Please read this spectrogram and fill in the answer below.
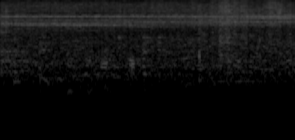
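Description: Faint, steady high-pitched drone of insects in the forest background.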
